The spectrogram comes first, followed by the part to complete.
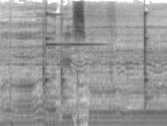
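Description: Carnatic-style Kannada devotional music: a melody line glides between notes and holds them over a steady drone, with a couple of drum strokes, the clearest near the end.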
